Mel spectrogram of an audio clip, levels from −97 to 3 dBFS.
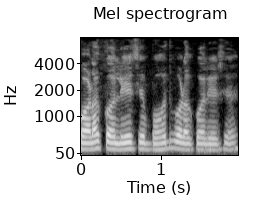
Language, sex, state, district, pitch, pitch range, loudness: Hindi, male, Bihar, Jahanabad, 160 Hz, 150-170 Hz, -16 LUFS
